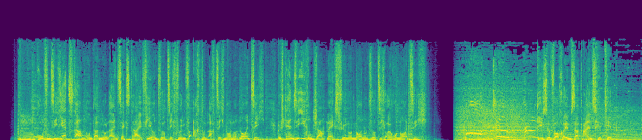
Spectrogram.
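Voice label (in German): advert, Dynamisch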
